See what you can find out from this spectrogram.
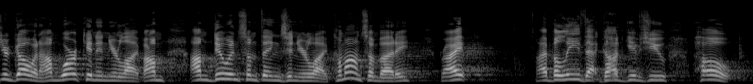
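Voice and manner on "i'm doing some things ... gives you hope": ordinary delivery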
